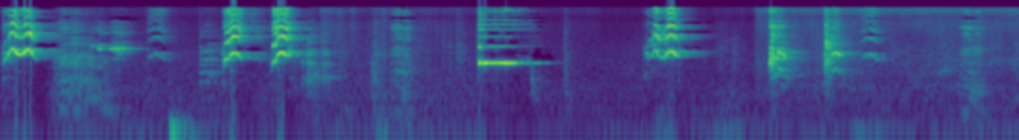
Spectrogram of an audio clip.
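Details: African grey parrot calls for luring a lost bird back: a rapid mix of short chirps, clicks and rasps with one clean sustained whistle in the middle, plus a soft low thump.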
